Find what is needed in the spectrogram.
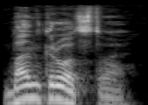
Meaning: bankruptcy (legally declared or recognized condition of insolvency)
- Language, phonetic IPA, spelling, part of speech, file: Russian, [bɐnˈkrot͡stvə], банкротство, noun, Ru-банкротство.ogg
